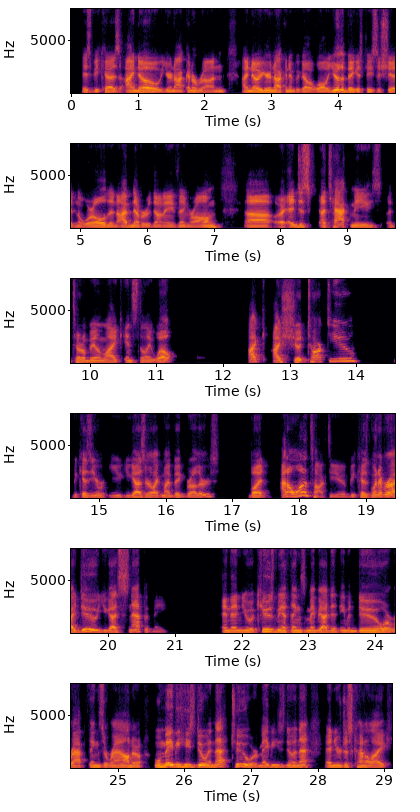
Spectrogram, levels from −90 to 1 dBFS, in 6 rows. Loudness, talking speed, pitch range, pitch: -27 LUFS, 225 wpm, 120-150 Hz, 135 Hz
